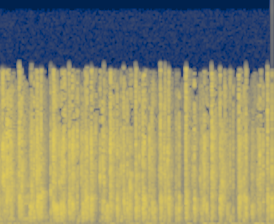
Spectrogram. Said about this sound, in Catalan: Anem a fer un altre aplaudiment, va.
